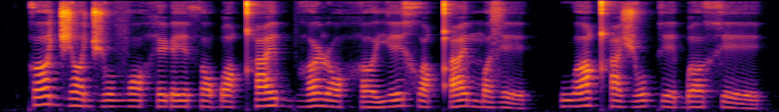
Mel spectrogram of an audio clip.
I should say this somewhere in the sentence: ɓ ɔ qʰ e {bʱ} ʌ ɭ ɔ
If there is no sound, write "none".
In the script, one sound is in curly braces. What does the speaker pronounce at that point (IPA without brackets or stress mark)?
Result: bʱ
